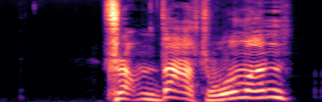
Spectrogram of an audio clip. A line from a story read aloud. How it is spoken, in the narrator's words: said Osborne, fiercely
